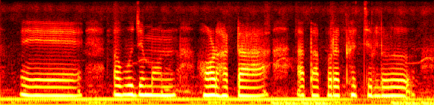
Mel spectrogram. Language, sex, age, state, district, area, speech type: Santali, female, 18-30, West Bengal, Uttar Dinajpur, rural, spontaneous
